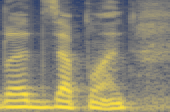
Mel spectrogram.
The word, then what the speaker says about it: Led Zeppelin: Well, they changed I don't know the anything much spelling about- because they didn't want people to use the wrong pronunciation of lead, so they changed it to LED, Led Zeppelin.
